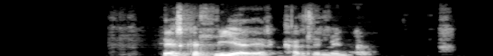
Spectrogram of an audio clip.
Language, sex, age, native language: Icelandic, male, 60-69, Icelandic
